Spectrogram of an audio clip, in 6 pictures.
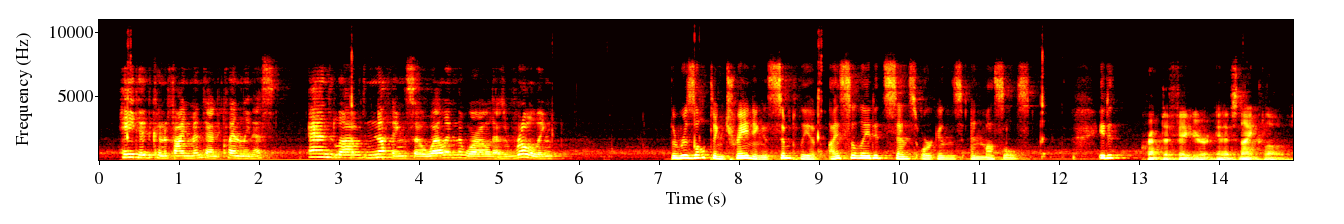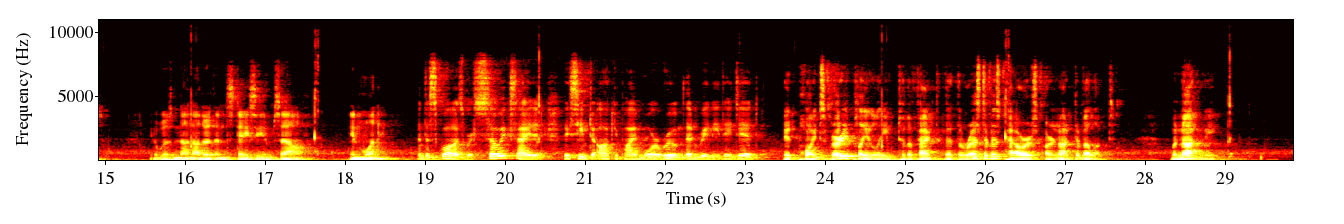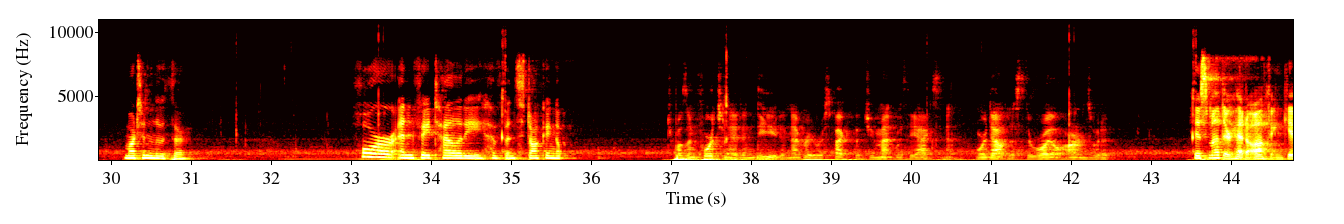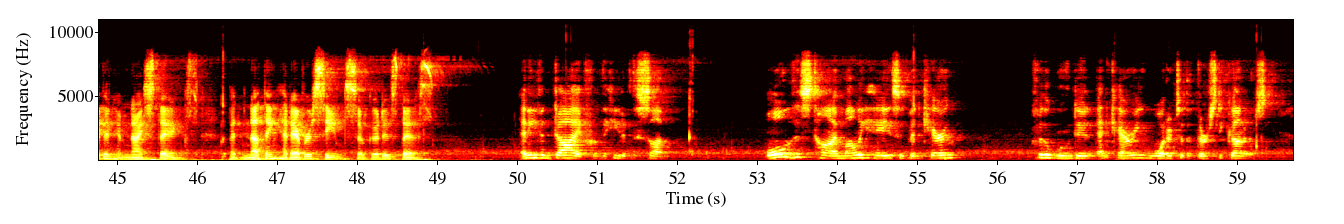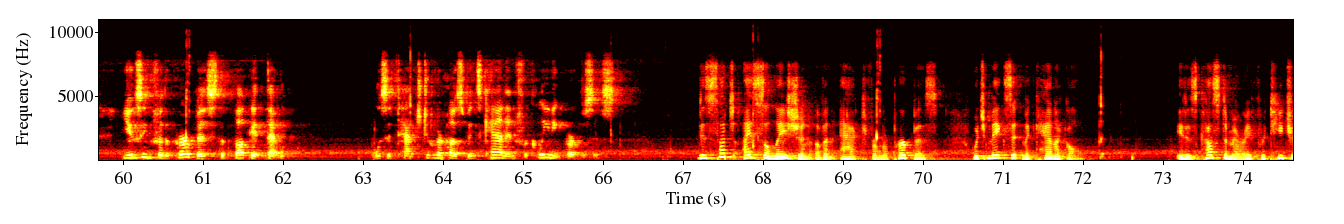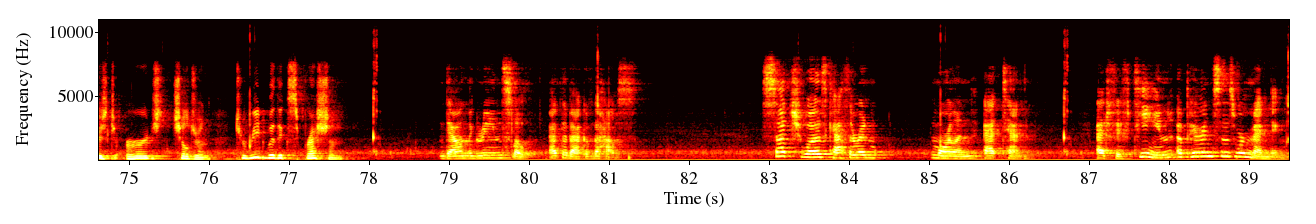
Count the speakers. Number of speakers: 9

